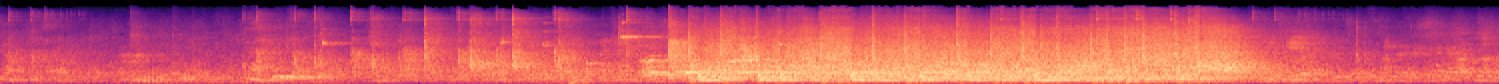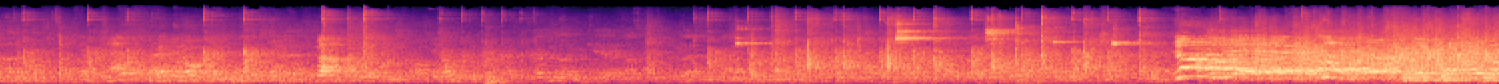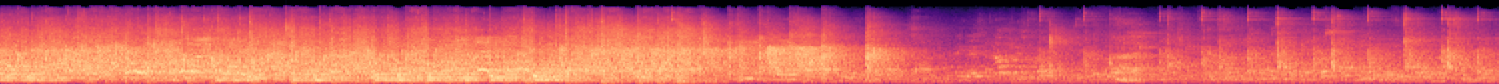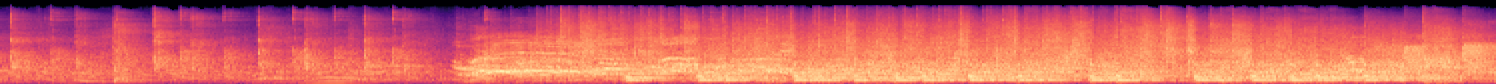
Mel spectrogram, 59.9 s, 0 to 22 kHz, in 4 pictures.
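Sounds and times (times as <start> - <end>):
loud sustained din: 28.2 - 35.8.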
